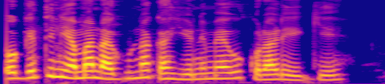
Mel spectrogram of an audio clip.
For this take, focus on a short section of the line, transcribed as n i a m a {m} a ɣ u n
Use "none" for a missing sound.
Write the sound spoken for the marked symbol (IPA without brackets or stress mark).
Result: n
